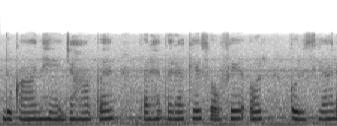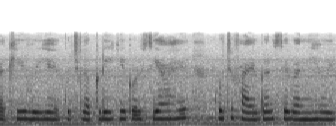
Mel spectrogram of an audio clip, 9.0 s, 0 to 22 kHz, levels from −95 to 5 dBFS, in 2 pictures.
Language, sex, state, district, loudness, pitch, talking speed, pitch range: Hindi, female, Madhya Pradesh, Dhar, -15 LUFS, 230 Hz, 160 wpm, 225-240 Hz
